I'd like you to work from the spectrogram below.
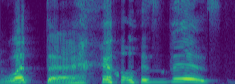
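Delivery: high, loud, drawn-out outrage with a laugh; slow it right down and cry out, appalled and amused; loud disbelief. Retold or imitated. Reacting to the changed facial hair, loud incredulous cry. Retells shock at cursed image.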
